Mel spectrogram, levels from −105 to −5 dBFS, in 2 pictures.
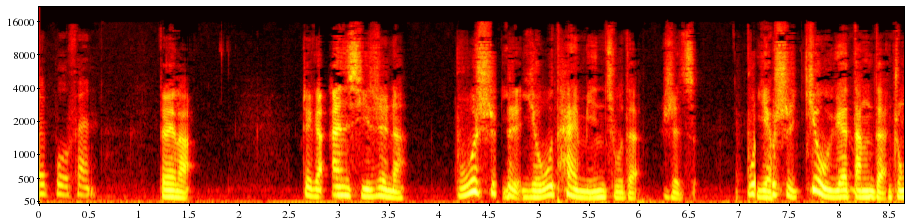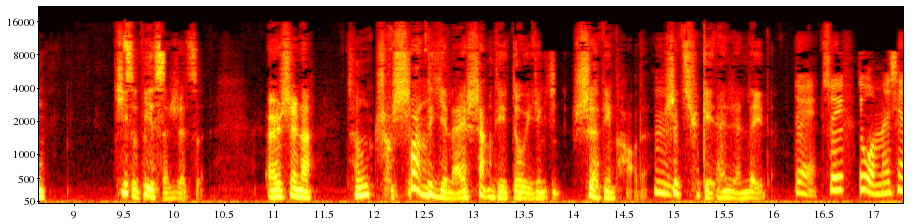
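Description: Frames out of order disrupt the speech eight times: 4.54 to 4.84 s, 6.94 to 7.34 s, 8.30 to 8.71 s, 9.49 to 9.91 s, 12.15 to 12.55 s, 13.60 to 13.81 s, 15.04 to 15.43 s, and 16.48 to 16.87 s. In each, two adjacent blocks were decoded in swapped order. Most blocks last about 186 ms. The first is 139 ms and the sixth 93 ms. Each stretch becomes a garbled flutter. No time goes missing.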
